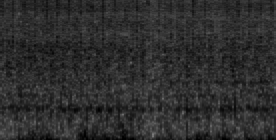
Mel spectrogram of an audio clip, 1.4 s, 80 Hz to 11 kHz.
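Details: 1999 Ford Laser after repair of erratic idle (was bouncing 1000–1500 rpm), debris like a grass seed cleaned from idle speed control valve: low, even steady idle, no hunting or surging; normal.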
